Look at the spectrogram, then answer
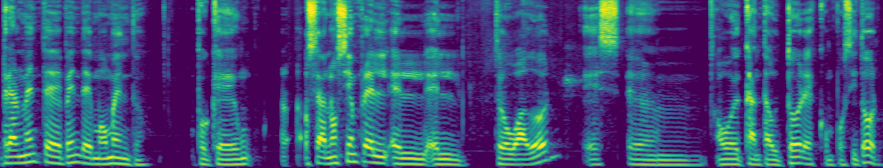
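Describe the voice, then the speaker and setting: Very slowly, a man speaks in a dark, mellow tone, with fairly low pitch and ordinary pitch variation. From Cuba. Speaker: singer-songwriter and guitarist; guest. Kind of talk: interview. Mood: relaxed, smiling. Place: studio. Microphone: lapel.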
